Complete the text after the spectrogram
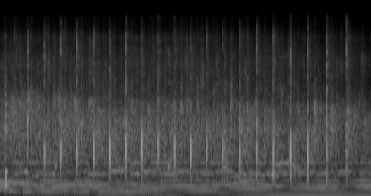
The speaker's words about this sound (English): Could we clap our hands to the Lord one more time?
